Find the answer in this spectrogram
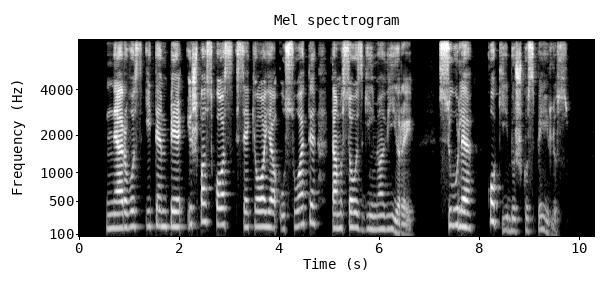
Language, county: Lithuanian, Šiauliai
